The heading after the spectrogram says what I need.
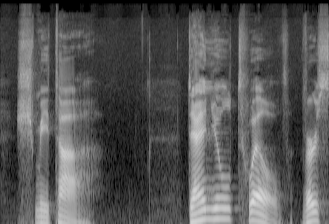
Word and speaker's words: Shmittah: Most people call it the Shmittah, but the proper pronunciation is Shmittah.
